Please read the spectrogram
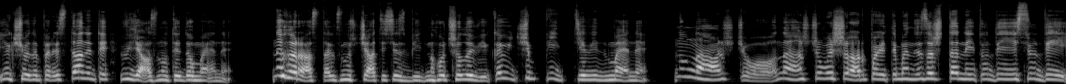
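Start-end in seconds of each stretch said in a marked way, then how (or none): none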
